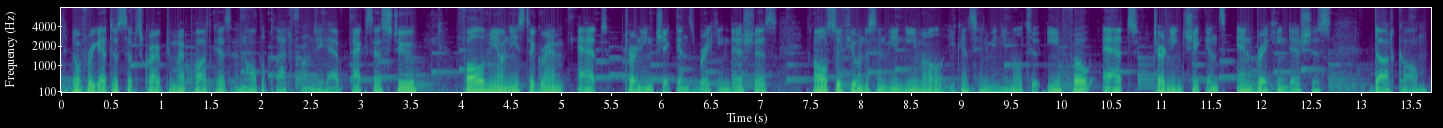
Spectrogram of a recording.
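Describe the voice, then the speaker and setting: A man's voice: lowish voice, warm tone. A man from Portugal with a Portuguese accent, hosting an interview podcast in a playful way with joking asides. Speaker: podcast host.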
